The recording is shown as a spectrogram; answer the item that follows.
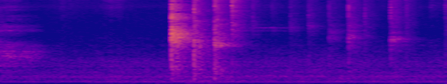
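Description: A person clapping: an irregular run of short, sharp hand claps starting a little under two seconds in, the first the loudest.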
